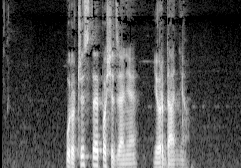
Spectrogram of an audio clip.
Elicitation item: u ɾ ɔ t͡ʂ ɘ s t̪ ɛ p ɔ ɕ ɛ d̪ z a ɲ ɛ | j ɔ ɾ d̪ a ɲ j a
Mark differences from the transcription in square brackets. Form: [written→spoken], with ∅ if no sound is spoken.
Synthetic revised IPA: u ɾ ɔ t͡ʂ ɘ s t̪ ɛ p ɔ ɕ ɛ d̪ z [a→ɛ] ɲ ɛ | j ɔ ɾ d̪ a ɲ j a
